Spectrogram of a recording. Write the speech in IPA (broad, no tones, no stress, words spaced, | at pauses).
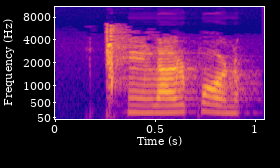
ǀʰẽlaɭpɔɳ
